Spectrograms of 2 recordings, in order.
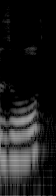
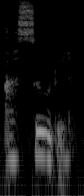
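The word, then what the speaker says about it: Azul: then cool asul um i think a lot of people uh pronounce it cool azole which is why i think they named it that but it's actually pronounced asul that's a pretty color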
